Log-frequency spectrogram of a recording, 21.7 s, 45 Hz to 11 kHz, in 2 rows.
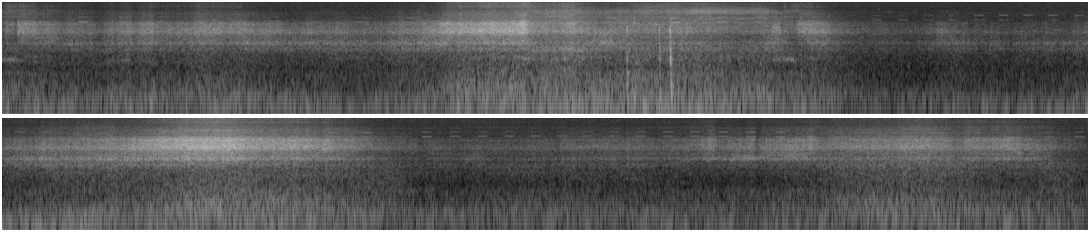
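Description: Airflow buffeting the camera microphone of a paraglider in flight at about 30 km/h: a steady rushing noise that swells louder twice, about a quarter of the way in and again just past the middle.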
